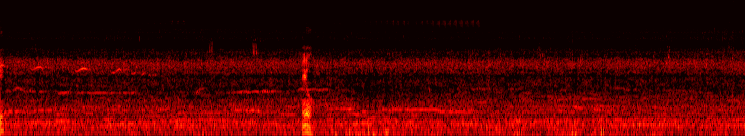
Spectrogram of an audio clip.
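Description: Steady hum of a distant engine with faint wavering tones. A man calls out once, about six seconds in.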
